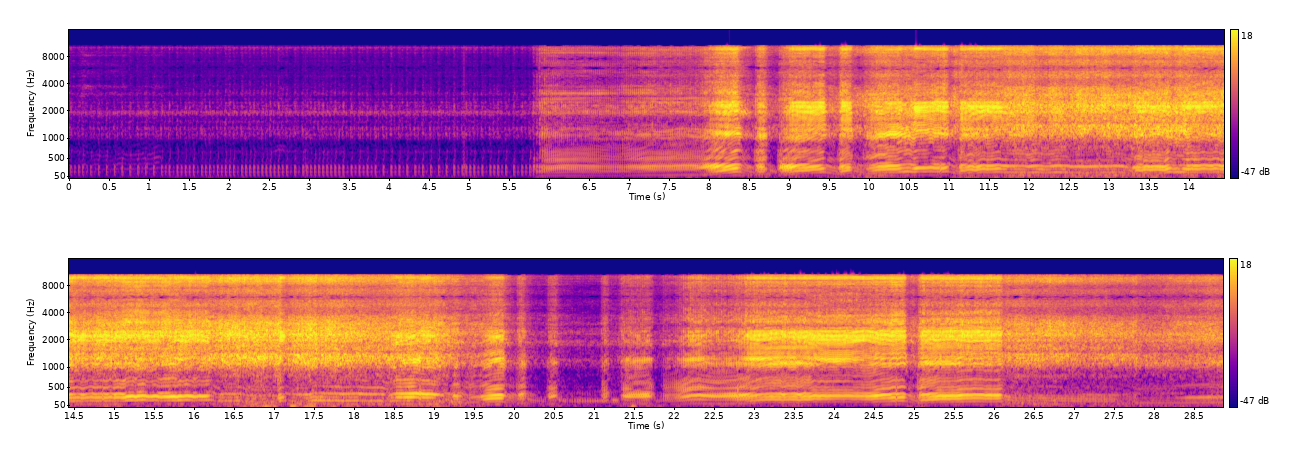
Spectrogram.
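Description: Motorcycle engine idling, then about six seconds in revving hard and accelerating. Its pitch climbs and drops again and again through the gears, with a few brief throttle cuts.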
